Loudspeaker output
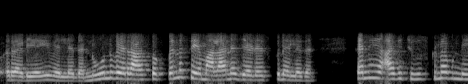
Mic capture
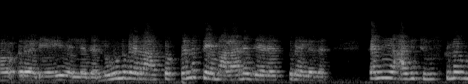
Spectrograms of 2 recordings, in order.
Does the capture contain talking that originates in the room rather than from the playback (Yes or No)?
No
